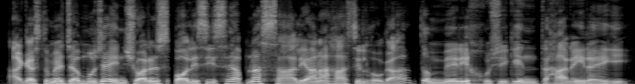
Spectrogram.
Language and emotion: Urdu, happy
